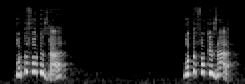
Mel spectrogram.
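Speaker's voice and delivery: loud, high, indignant demand; outraged disbelief. Real, not acted. Streamer exposing a faked photo in loud outrage.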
